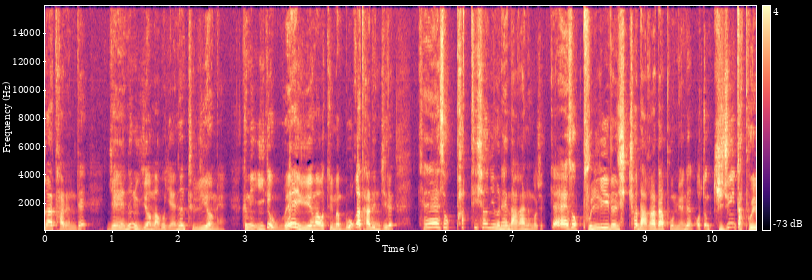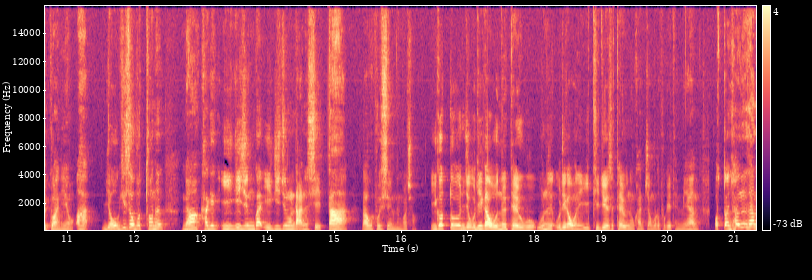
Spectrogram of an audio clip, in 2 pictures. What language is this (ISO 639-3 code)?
kor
